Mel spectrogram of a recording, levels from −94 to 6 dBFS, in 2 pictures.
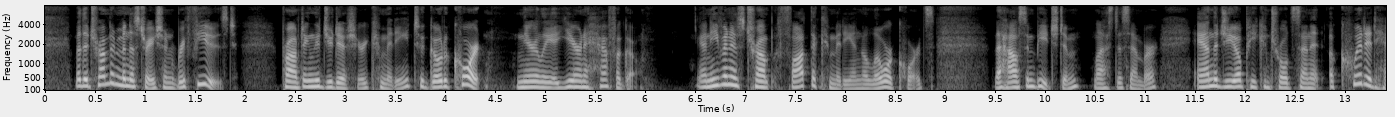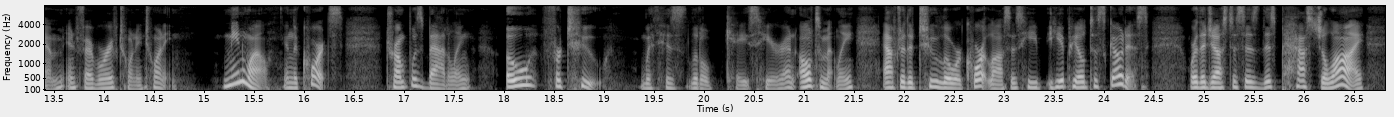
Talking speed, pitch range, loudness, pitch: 185 wpm, 165-215 Hz, -25 LUFS, 190 Hz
